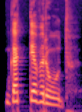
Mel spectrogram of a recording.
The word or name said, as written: गत्यवरोध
